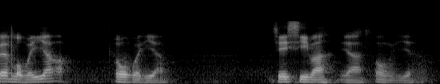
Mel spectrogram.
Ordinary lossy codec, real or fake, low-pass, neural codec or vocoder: none; fake; none; codec, 16 kHz, about 1 kbps, DyCAST, with the encoder's durations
